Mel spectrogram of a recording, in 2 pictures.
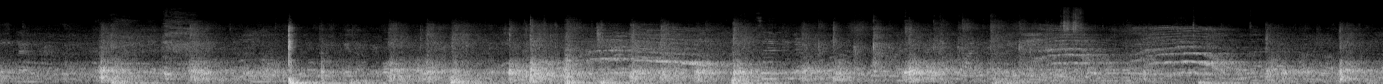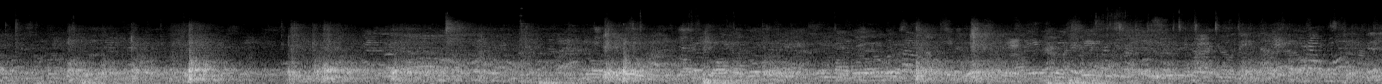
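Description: Padel balls pop off rackets in a rally, echoing in a large hall.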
